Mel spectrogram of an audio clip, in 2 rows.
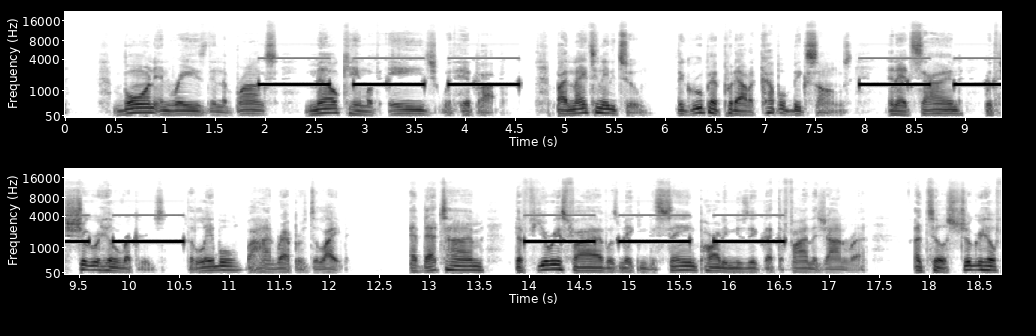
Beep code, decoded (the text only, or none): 3 long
